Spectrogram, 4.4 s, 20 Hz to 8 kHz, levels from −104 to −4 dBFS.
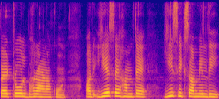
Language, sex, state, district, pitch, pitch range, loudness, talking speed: Garhwali, female, Uttarakhand, Tehri Garhwal, 240 Hz, 225-255 Hz, -19 LUFS, 150 wpm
